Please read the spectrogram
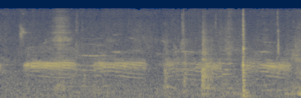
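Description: A crow cawing over and over, each call about half a second long. There is a single sharp knock about three and a half seconds in.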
